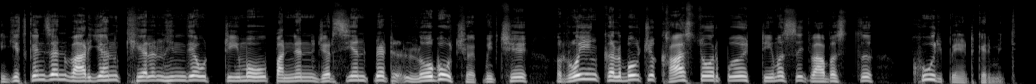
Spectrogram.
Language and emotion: Kashmiri, neutral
